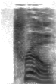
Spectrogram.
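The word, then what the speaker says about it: Trylle: Society other than manig Trill pronounced Trill beautiful trolls with powers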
